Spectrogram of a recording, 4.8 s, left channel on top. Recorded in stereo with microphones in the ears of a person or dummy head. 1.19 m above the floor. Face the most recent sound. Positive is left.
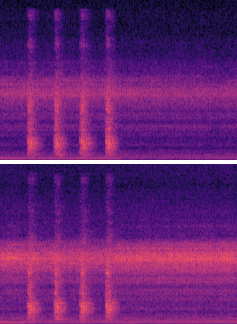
turn(degrees=-5)  # may be behind; listen again after turning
